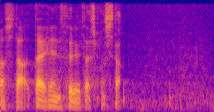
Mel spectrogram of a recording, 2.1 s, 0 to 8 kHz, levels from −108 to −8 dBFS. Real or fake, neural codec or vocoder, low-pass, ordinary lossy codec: fake; codec, 16 kHz, 4 kbps, FunCodec, trained on Chinese and English, 50 frames a second; 7.2 kHz; none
